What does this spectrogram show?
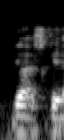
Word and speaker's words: Yasuke: It's always his pronunciation. I'm always getting wrong. Yasuke.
